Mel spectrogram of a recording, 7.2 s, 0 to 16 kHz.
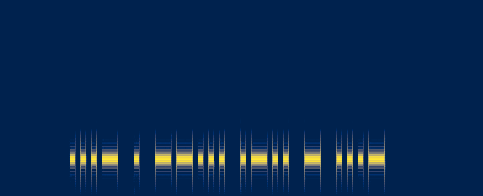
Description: Morse code, heard as a keyed tone, about 15 wpm, 700 Hz. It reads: VE7LTV
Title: DXCC-100 Call Signs - 6 Characters - 15wpm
